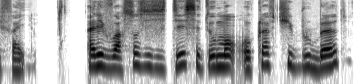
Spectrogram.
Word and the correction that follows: Crafty Brew Pub: Je ne sais pas si je prononce bien. Hein. – Crafty Brew Pub. – Pub, yes. Voilà, merci.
